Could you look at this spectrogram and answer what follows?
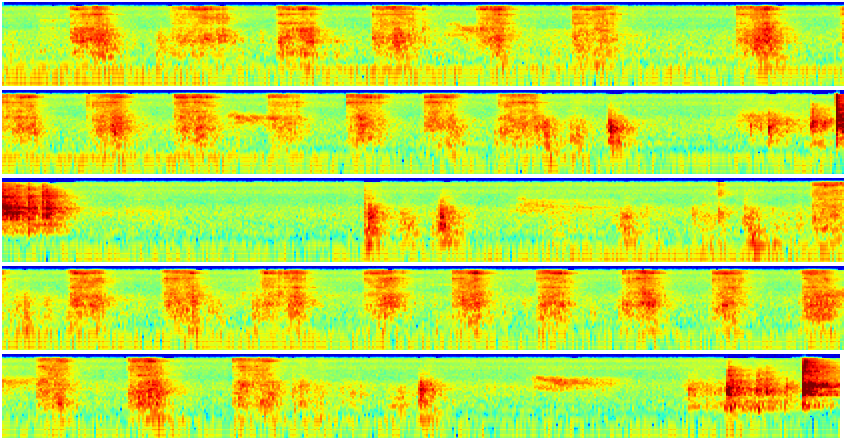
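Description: Hand ratchet clicking in quick repeated strokes, about three clicks a second, as the fender flare bolts are backed out. The clicking comes in two long runs, with a short scraping rattle between them about eight seconds in.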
